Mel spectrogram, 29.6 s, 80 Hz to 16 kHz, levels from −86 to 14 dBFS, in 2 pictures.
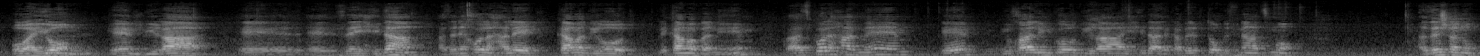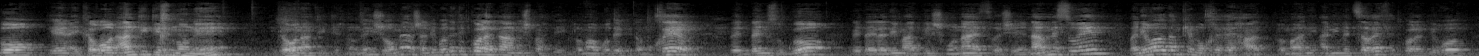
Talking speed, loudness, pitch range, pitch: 145 wpm, -30 LUFS, 130-175 Hz, 150 Hz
